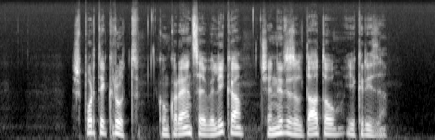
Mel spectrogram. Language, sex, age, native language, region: Slovenian, male, 30-49, Slovenian, Central Slovenia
